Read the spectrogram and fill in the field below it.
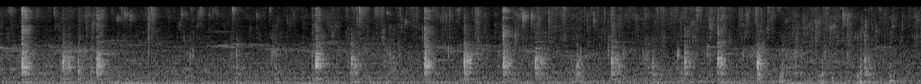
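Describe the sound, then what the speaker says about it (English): Tur dal, chana dal and chilli fry in a teaspoon of hot oil for rasam, giving a close, steady sizzle broken by repeated rhythmic scrapes of a spoon stirring the pan, with no talk. "I will add 1 teaspoon of oil in this, tur dal, chana dal, and the chilli goes in. We have to fry this."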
